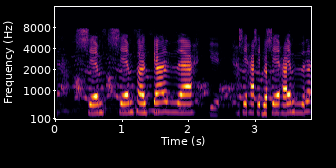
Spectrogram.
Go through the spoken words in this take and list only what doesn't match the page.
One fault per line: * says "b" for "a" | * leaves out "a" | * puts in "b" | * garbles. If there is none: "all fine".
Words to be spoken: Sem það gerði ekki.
* puts in "sem"
* garbles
